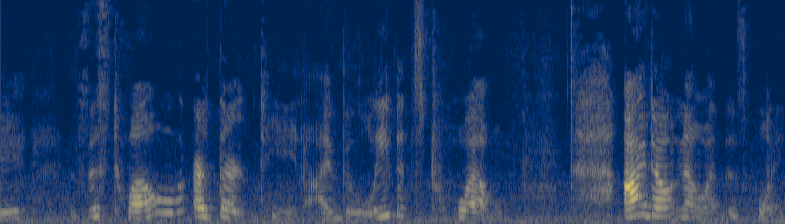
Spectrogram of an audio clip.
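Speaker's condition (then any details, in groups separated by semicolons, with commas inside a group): Cerebral palsy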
